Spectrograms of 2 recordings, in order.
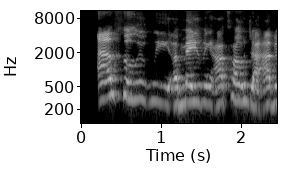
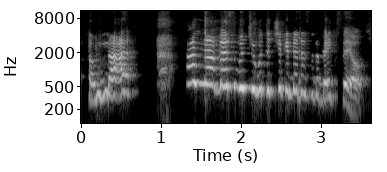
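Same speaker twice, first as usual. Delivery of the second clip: laughing; 7 semitones higher than usual. Real, not acted. Laughing through joke.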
